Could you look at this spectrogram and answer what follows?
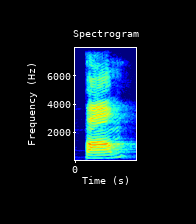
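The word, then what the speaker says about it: palm: पाम, तो एम के पहले आया एल साइलेंट, दोनों ही रूल हैं। देखिए वाउल के बाद में आया, एफ और वाउल दोनों के बीच में है, इसीलिए हमने इसको साइलेंट यहां कर दिया।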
